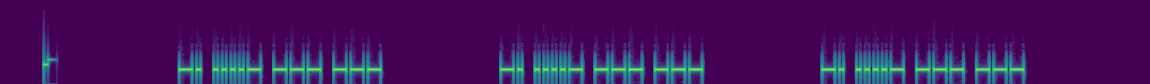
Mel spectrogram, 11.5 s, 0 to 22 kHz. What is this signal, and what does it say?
Morse code, heard as a keyed tone, about 28 wpm, 700 Hz. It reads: N4OO N4OO N4OO
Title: Easy Call Signs Repeated 3x - 28wpm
